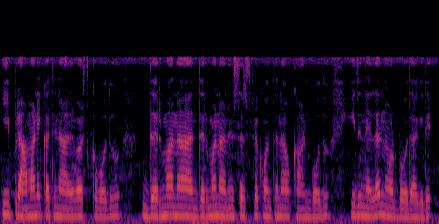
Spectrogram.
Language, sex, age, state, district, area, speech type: Kannada, male, 18-30, Karnataka, Tumkur, rural, spontaneous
